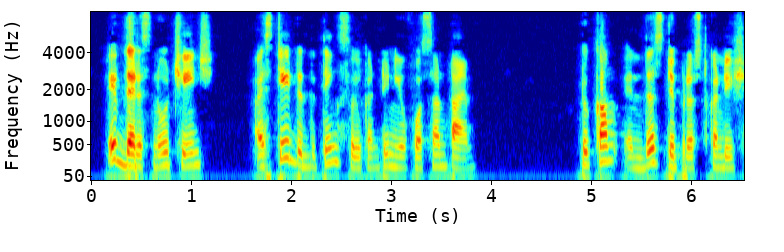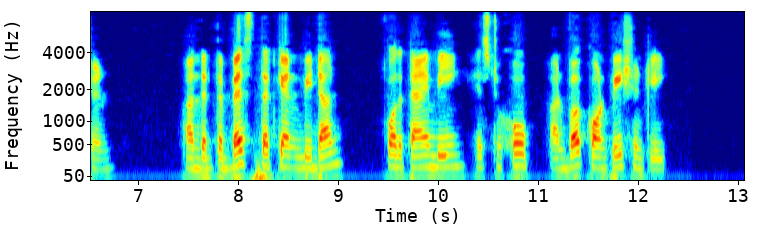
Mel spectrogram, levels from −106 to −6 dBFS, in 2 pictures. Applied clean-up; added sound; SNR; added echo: none; none; none; none.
